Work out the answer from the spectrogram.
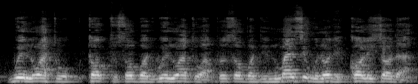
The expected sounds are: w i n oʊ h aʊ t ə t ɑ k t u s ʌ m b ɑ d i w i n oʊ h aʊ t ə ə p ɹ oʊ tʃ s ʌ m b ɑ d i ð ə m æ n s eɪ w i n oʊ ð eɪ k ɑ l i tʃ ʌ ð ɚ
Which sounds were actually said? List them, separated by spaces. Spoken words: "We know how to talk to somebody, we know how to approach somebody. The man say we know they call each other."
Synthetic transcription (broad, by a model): w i n oʊ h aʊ t ə t ɑ k t u s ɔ m b ɑ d i w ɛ n oʊ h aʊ t ə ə p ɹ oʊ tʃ s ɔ m b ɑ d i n m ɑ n s eɪ w i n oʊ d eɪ k ɑ l i tʃ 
